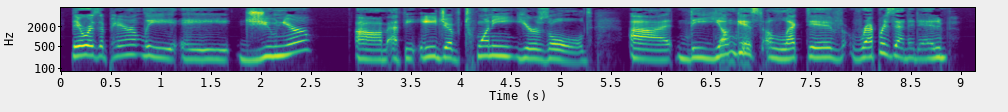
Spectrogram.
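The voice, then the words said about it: Hoarse, failing voice. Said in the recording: “I don't know why I'm losing my voice”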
